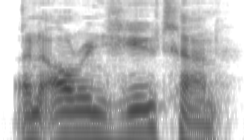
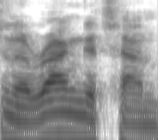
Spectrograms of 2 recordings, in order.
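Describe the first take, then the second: First: It is said as 'orange' plus 'utan'. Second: It is said as 'orang' plus 'utan'. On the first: "that's how I used to pronounce it when I was a kid" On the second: "it's an orangutan"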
